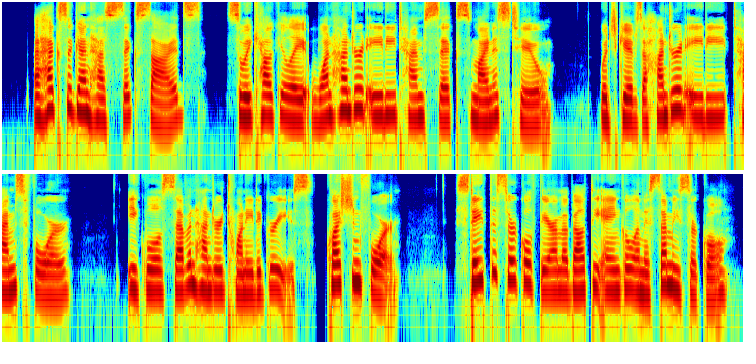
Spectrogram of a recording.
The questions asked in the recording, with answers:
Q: State the circle theorem about the angle in a semicircle.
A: The angle in a semicircle is always 90 degrees.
